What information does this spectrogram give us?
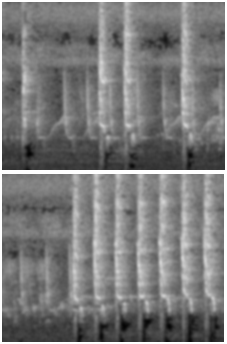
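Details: Long-tailed shrike 'toet toet' calls for luring shrikes; sparse rising whistles early on, then a dense, fast series of sharp clicking notes toward the end, a light background hiss throughout.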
